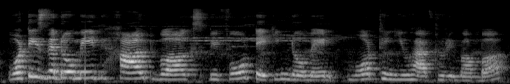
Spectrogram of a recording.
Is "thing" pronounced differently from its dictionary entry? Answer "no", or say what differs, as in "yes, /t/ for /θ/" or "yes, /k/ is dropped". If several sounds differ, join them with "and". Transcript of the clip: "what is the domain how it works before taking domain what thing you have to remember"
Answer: yes, /t/ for /θ/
